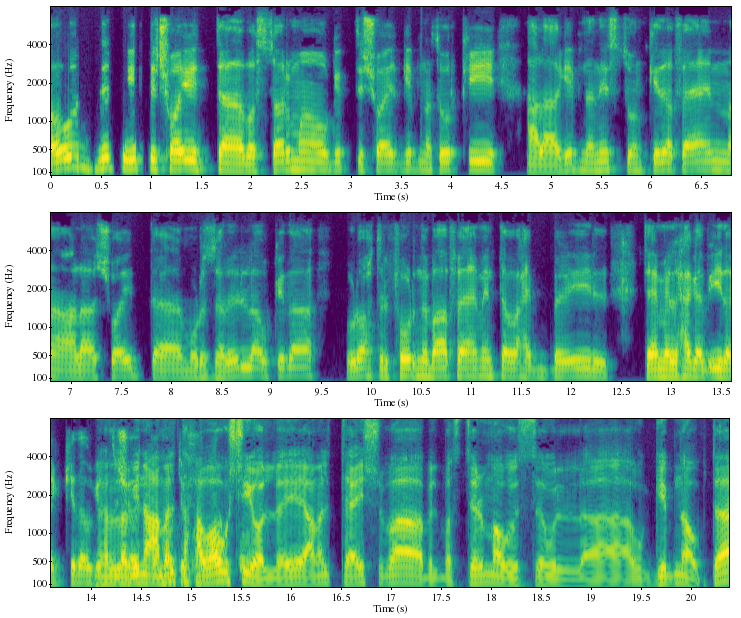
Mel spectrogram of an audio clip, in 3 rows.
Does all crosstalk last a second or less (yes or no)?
no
